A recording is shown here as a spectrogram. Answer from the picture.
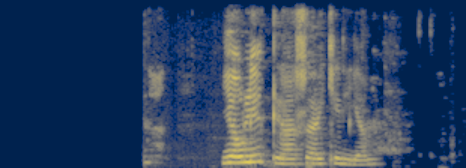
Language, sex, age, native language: Icelandic, female, 18-19, Icelandic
